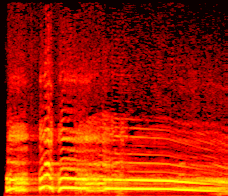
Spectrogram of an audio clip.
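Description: A rooster crowing: two quick notes, then one long note held and slowly falling in pitch.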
